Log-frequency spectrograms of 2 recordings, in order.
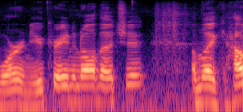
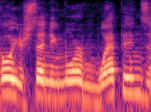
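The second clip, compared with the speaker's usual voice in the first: higher, louder mock enthusiasm; mock eager question; 6 semitones higher, 6 dB louder than usual. Mocking eager war backers, raised gushing voice. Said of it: "It's like".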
